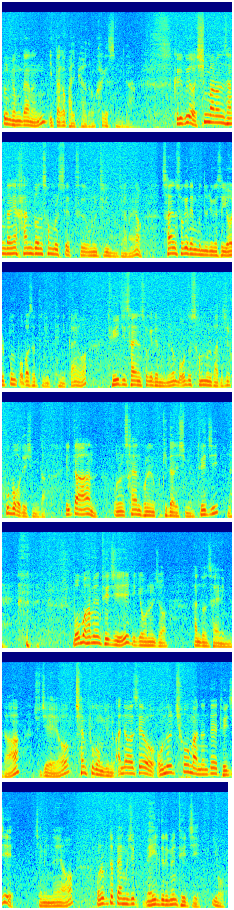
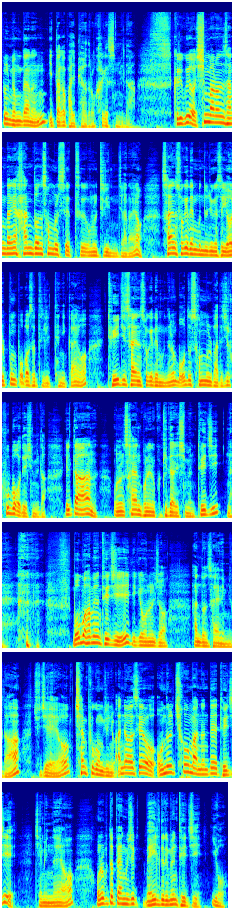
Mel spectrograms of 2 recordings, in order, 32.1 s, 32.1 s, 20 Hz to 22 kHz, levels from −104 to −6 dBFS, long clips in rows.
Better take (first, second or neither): second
